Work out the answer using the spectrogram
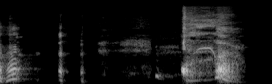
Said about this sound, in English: Like, fuck, I was, man, tears are coming out of my eyes, coughing.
